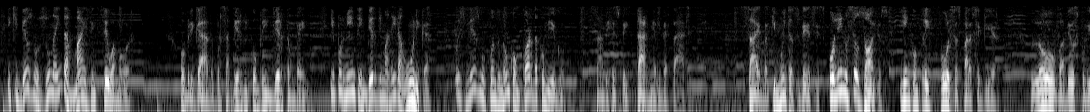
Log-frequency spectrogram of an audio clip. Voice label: IRMÃ M; Aniversários; Evangelico

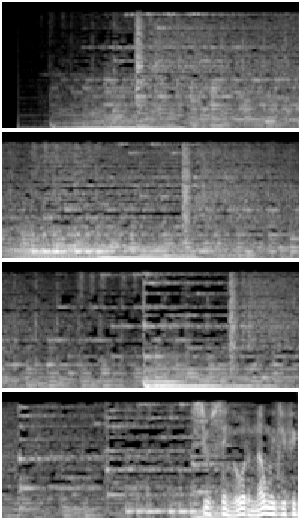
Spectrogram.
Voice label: RELIGIOSO M; Telemensagens; Natal e Ano novo

